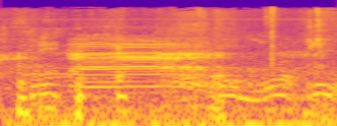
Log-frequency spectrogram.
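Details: Dairy cow on a farm in El Salvador, said to have calved four times and giving ten bottles of milk; a sustained, rich harmonic low moo fills nearly the whole moment, with faint voices behind it.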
